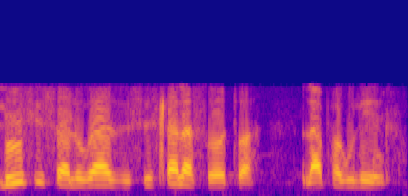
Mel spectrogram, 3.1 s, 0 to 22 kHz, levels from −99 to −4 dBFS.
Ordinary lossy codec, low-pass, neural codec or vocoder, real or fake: none; 3.6 kHz; none; real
